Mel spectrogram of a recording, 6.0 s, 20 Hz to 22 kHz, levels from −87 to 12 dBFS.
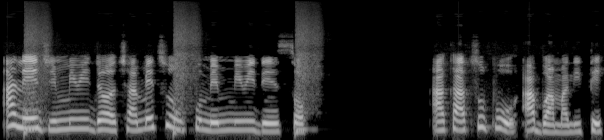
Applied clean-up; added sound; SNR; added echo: classical method spectral subtraction.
